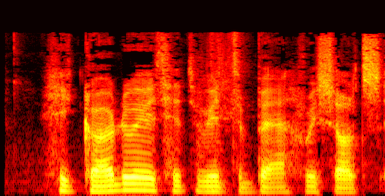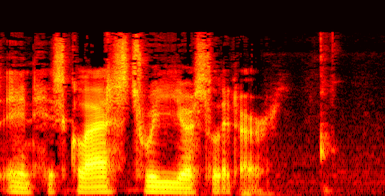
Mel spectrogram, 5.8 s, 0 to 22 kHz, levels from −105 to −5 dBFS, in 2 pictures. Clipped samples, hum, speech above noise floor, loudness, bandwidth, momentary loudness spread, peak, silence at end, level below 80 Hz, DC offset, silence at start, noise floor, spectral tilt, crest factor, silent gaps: under 0.1%; none; 22 dB; -25 LUFS; 11.5 kHz; 10 LU; -4 dBFS; 0.45 s; -52 dBFS; under 0.1%; 0.35 s; -48 dBFS; -4.5 dB/octave; 22 dB; none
